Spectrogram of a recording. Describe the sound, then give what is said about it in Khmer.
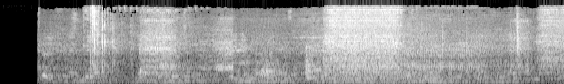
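Sewing machines run in a textile factory in Rwanda, where hundreds of workers sit side by side at their machines. The sound is a dense, continuous whirring and rasping clatter that stays steady and loud throughout. “សំឡេងចង្វាក់នៅក្នុងរោងចក្រនៅរោងចក្រវាយនភ័ណ្ឌក្នុងប្រទេសរវ៉ាន់ដានេះកម្មករកាត់ដេររាប់រយនាក់អង្គុយក្បែរគ្នានៅតាមម៉ាស៊ីនដេរទាំងឡាយ”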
